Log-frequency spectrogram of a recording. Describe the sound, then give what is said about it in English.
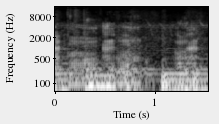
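Low, rough pig grunts and snorts come in a steady run, fairly loud, with a brief dip in the middle before the guttural oinking resumes. “There are farm pigs, pet pigs, and wild pigs too.”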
